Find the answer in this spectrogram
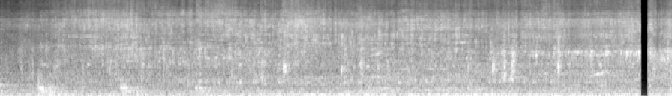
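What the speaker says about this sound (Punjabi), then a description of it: "ਠੰਡੇ ਠੰਡੇ ਪਾਣੀ ਨਾਲ ਚੀਕੂ ਨੂੰ ਨਵਾਇਆ ਜਾ ਰਿਹਾ ਵਾ" Cold water poured over a pet during a bath, a steady splashing gush that runs throughout at moderate level, with a brief dropout near the end.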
